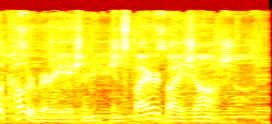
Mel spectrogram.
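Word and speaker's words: Jeanne: color variation inspired by Jean Jean looks like je that's how that's pronounced looks like Jean she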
